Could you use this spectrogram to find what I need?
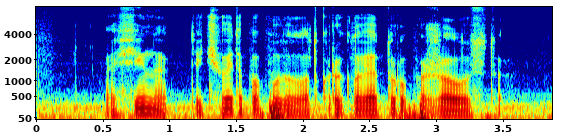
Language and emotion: Russian, neutral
